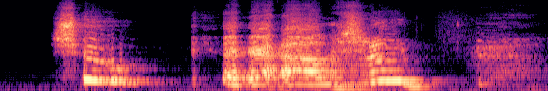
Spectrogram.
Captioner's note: laughing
